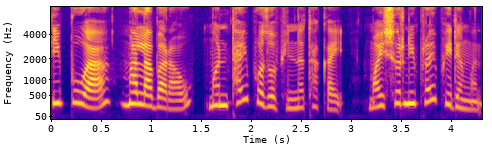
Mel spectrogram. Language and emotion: Bodo, neutral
